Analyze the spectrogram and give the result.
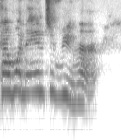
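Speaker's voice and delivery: eager, excited, high-pitched exclamation.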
